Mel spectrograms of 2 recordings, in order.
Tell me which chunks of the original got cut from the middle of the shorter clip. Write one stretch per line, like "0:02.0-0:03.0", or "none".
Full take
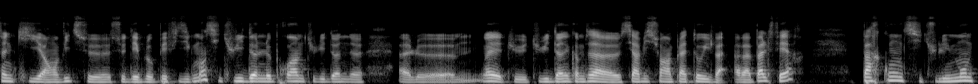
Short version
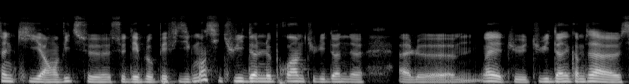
none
